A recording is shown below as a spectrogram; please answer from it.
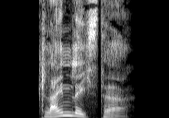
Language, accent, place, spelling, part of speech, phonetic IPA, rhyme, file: German, Germany, Berlin, kleinlichster, adjective, [ˈklaɪ̯nlɪçstɐ], -aɪ̯nlɪçstɐ, De-kleinlichster.ogg
- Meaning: inflection of kleinlich: 1. strong/mixed nominative masculine singular superlative degree 2. strong genitive/dative feminine singular superlative degree 3. strong genitive plural superlative degree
